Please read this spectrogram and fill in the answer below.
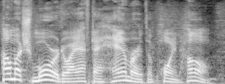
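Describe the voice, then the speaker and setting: A man's voice: a little high, sing-song, fairly quick. A man narrating a scripted documentary-style video essay in an earnest, articulate manner.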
